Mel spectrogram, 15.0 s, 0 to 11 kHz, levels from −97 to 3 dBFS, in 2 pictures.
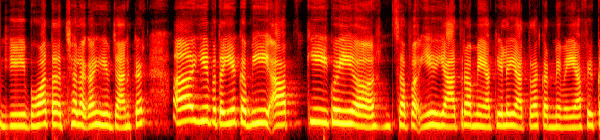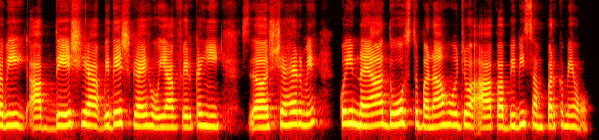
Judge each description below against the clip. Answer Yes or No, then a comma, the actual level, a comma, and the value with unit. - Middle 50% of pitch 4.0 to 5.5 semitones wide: No, average, 2.9 semitones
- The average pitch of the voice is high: Yes, high, 245 Hz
